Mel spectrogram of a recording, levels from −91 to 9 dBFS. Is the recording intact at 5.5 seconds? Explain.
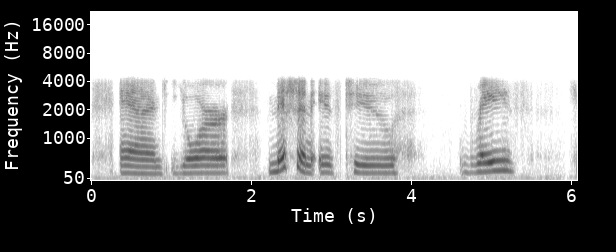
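No, at 5.5 seconds you're hearing the same Opus voice compression that runs through the whole clip. The speech is squeezed into the SILK linear-prediction mode with a narrowband cut, so there's nothing above about 4.3 kHz, and the excitation is coded very coarsely. The damage is heavy, which fits a bitrate somewhere around 6 kbps. The result is muffled, hoarse speech with a slightly robotic edge.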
